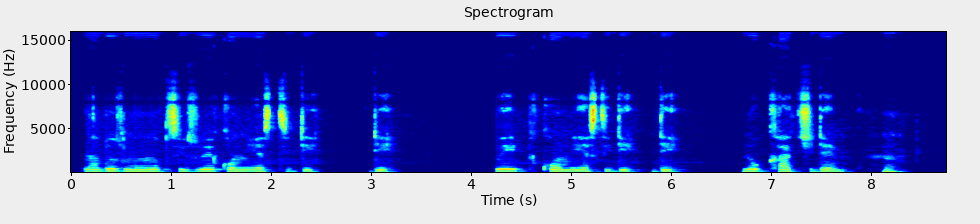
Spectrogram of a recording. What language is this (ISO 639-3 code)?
pcm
